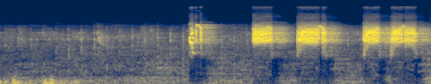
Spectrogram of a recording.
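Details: Black francolin (kala teetar) calling: faint chirps at first, then a sudden loud, harsh grating burst followed by three rough, rasping notes in quick succession.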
